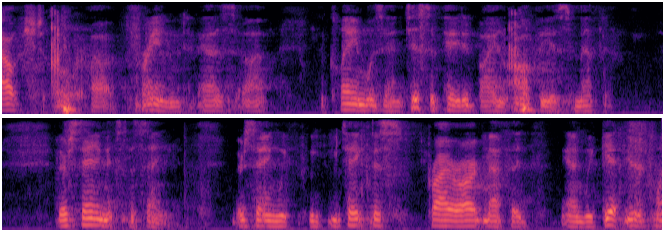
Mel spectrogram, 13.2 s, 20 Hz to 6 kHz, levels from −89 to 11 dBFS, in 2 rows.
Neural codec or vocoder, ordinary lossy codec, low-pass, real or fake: codec, 16 kHz, 4 kbps, FunCodec, trained on LibriTTS, 50 frames a second; AAC, 24 kbps; 5.4 kHz; fake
